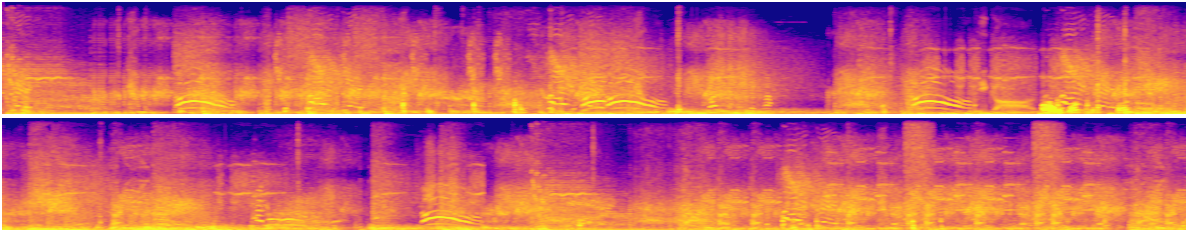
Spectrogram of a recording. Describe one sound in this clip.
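Fighting game blasts, hits and whooshes burst rapidly.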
